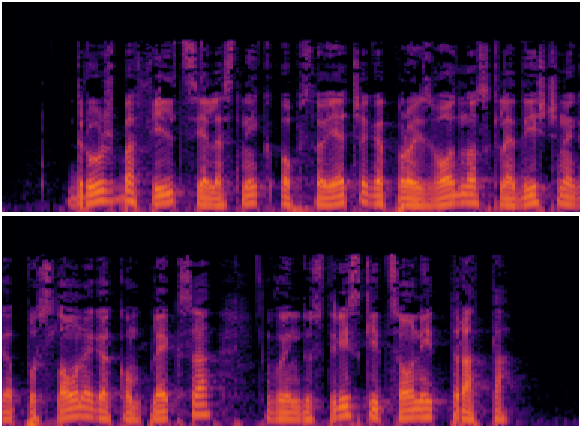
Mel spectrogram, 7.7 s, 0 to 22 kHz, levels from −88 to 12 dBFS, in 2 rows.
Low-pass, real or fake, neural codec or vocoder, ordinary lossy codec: 14.4 kHz; real; none; MP3, 48 kbps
